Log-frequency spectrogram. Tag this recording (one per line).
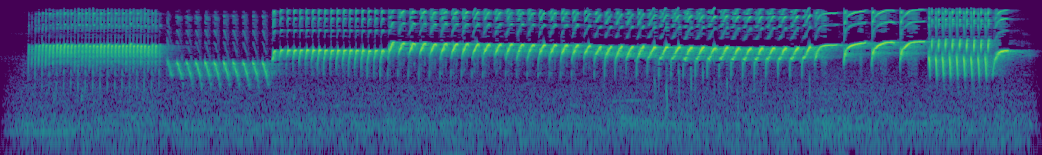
bird
cage
canary
field-recording
metal
singing-bird
tweet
